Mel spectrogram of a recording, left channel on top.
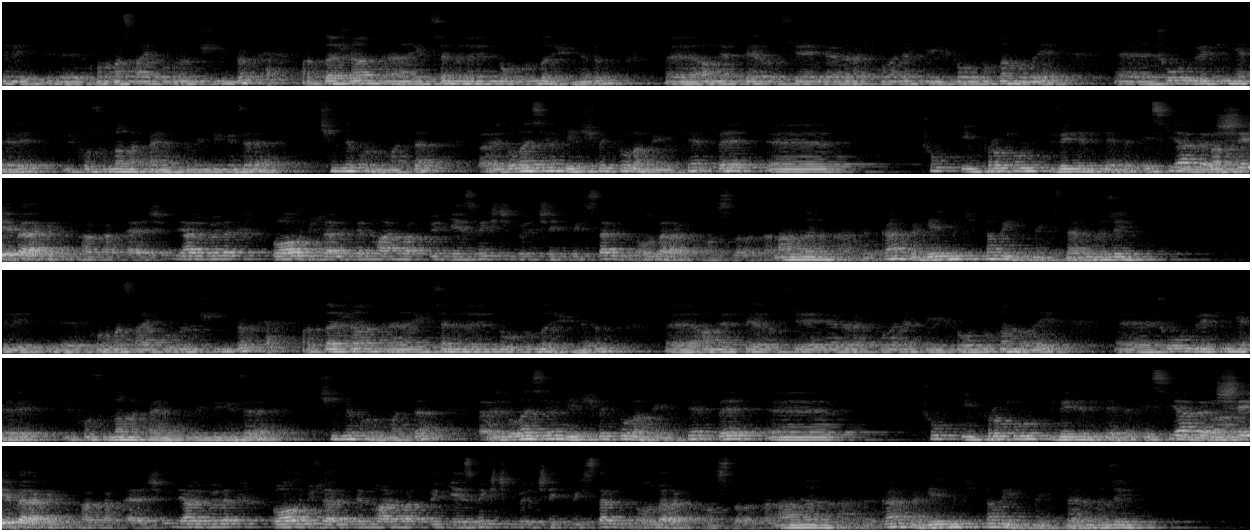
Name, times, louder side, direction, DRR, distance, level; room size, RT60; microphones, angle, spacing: voice 1, 0.0-2.5 3.0-6.1 6.6-10.6 11.1-15.1 15.7-16.8 17.3-20.8 21.8-24.8 32.7-36.3, equal, 15° left, -4 dB, 1.1 m, -28 dB
voice 2, 24.2-33.0, equal, 30° right, -2 dB, 1.8 m, -29 dB
6.6 x 4.1 x 5.6 m, 1.3 s
head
